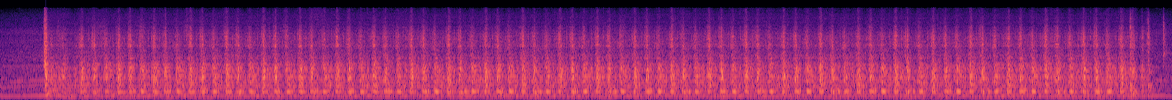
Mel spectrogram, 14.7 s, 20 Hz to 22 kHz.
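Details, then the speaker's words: Caterpillar D2 crawler with Holden 202 petrol six, gravity-fed fuel: starter churns about three compression beats a second for fourteen seconds, never fires; spark present, owner suspects stuck carb plunger with fuel not reaching bowl. "I can see it's trying to I think the throttle plunge is completely stuck it's got fuel in the in the in the filter anyway"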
